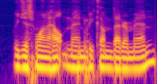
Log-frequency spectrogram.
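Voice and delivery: plain

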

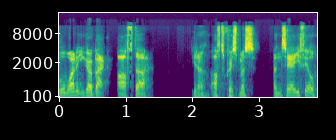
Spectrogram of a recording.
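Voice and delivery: ordinary delivery

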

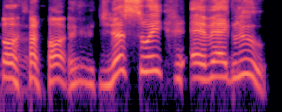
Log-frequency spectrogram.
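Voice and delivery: gasping, breathless, laughing helplessly. Repeating what he hears, laughing too hard to breathe. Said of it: "I can't breathe".

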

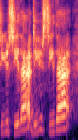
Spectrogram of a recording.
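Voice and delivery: hushed, frantic, alarmed, panicked urgent voice. Retelling a phone call with mom, the speaker is imitating mom's panic. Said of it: "like in a panicked voice".

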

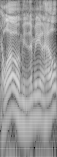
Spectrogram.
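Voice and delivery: play-acted, loud, high joking call-out. Speaker retells a companion jokingly trying to get staff attention; retelling a joking hello. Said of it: "he starts like kind of like jokingly like".

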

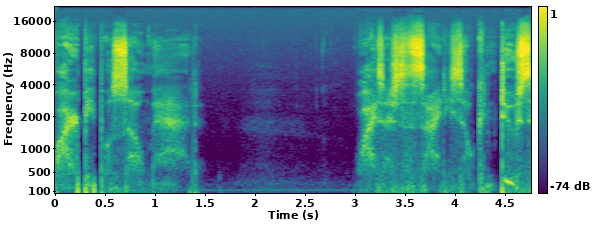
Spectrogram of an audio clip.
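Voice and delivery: hushed, breathy whisper under the breath. Speaker explaining why they study sociology, whispering. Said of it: "Why am I whispering?".

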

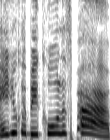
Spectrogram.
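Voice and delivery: real country-sounding voice. Describing someone you stop trusting, with a country-sounding voice. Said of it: "you sound real country when you said it".

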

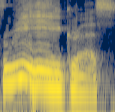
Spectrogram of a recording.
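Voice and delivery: put-on spooky, eerie ghost voice. Co-host agreeing about a running back's prospects: spooky ghost voice. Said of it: "I don't know why I said it like a spooky ghost".

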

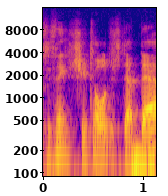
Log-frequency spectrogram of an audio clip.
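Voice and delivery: ordinary talk, nothing marked

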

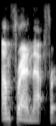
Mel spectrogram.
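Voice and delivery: mock very stern, firm, no-nonsense tone. Retelling an awkward award moment, imitating a stern correction. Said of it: "in a very stern way".

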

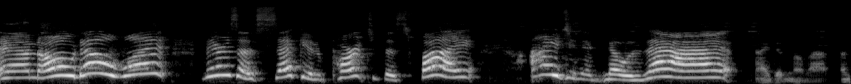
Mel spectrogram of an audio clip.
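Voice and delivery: high, swooping, heavily sarcastic feigned shock. Player reacts to a boss fight having a second part: sarcastic. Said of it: "That's sarcasm".

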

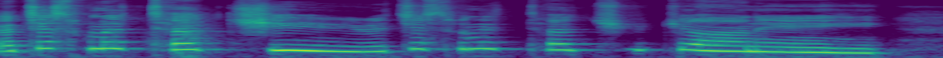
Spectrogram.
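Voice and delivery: high, non-breathy voice.

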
